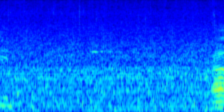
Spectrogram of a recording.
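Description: Steady rain falls on the ground and surfaces around a fish seller at work outdoors, a dense continuous hiss with a brief louder burst at the end, with faint voices in the background.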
